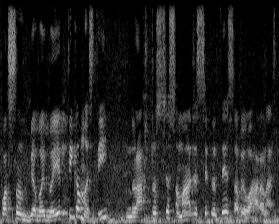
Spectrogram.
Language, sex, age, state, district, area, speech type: Sanskrit, male, 45-60, Odisha, Cuttack, rural, spontaneous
